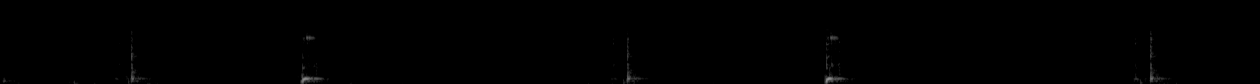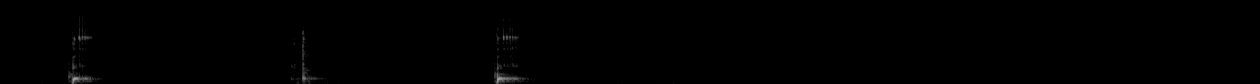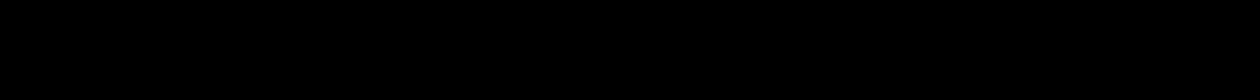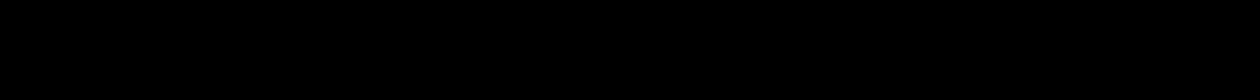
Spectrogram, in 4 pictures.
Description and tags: untitled sink plug
field-recording, plug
